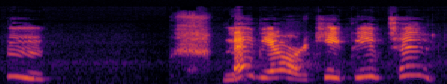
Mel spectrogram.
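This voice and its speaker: A woman's voice: very high voice, expressive, measured pace, highs cut off, pitched above the performer's own voice. A woman voicing a folksy, admiring male farmer in a children's story, musing and drawling in a Southern US accent.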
